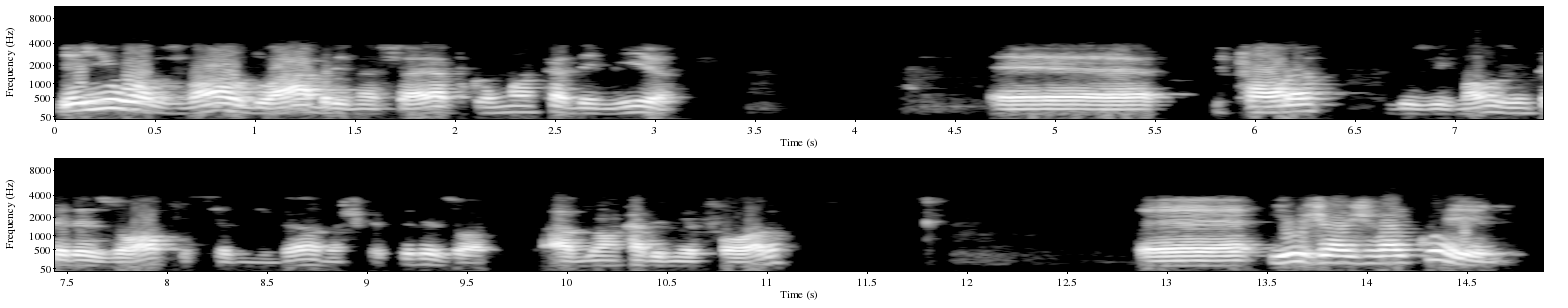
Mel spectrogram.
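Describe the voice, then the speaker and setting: A guest researcher, a man with a medium-pitched, animated voice, tells a long story at normal speed in a casual, rambling way, often checking in with little tag questions. He's a guest on a call, and the audio is tinny and phone-like.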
